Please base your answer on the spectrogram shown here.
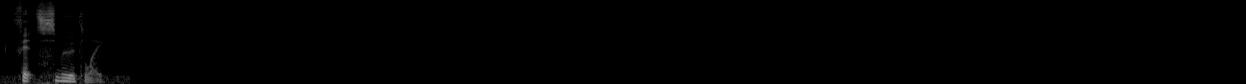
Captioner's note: no Sound Present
